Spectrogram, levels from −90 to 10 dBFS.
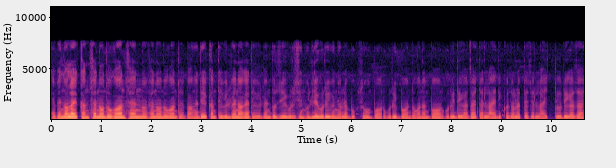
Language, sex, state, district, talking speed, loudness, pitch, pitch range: Chakma, male, Tripura, Unakoti, 220 wpm, -21 LUFS, 115 Hz, 105-120 Hz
